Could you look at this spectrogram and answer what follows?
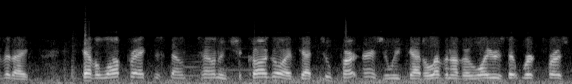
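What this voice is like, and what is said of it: Strong Chicago accent. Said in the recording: “we hear that great Chicago accent ... I've tried to lose this accent for 60 years”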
